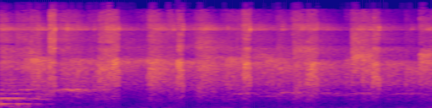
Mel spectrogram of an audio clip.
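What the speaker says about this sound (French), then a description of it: "Est-ce qu'on peut encore acclamer pour le Seigneur?" A church congregation applauding together, a dense, loud, continuous wash of many hands clapping, with steady rhythmic accents pulsing about twice a second throughout.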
